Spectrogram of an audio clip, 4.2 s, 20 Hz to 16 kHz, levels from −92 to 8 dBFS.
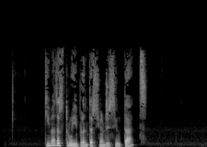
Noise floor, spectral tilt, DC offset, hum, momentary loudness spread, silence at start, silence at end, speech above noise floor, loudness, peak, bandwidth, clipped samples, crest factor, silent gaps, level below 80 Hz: -76 dBFS; -5.5 dB/octave; under 0.1%; none; 9 LU; 0.9 s; 1.25 s; 51 dB; -26 LUFS; -8 dBFS; 11 kHz; under 0.1%; 22 dB; none; -78 dBFS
